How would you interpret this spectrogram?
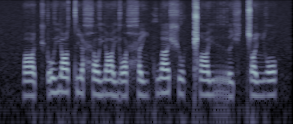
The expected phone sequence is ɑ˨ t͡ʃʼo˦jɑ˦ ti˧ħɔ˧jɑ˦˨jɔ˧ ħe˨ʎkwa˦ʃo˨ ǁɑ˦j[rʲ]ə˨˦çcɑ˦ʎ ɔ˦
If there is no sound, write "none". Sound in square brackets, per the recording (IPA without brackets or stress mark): r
